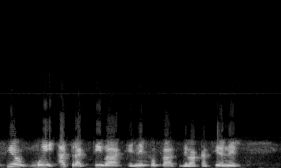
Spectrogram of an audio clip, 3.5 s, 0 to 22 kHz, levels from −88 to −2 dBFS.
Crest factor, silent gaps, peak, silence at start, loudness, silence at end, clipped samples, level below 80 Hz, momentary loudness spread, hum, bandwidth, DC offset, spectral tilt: 16 dB; none; -12 dBFS; 0.1 s; -27 LUFS; 0.5 s; under 0.1%; -80 dBFS; 5 LU; none; 7 kHz; under 0.1%; -3 dB/octave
